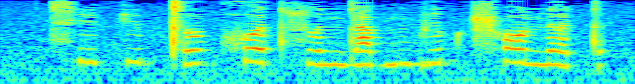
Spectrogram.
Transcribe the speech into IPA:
t͡sʰ i k i b tʼ ɤ ɡ χʷ ɤ t sʷ ɤ n d a b m b i b ʈ͡ʂʰ ɔ n ə t

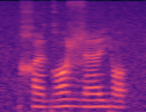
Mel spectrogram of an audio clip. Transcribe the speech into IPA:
χ æ ɡ ɒ ɮ æ j ɒ

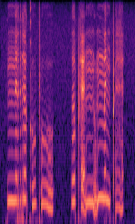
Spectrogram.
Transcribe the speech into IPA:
nː ɛ r œ kʼ uː pʼ uː | ə pʰ ɛ̰ nː ṵ mː ɛ n pʼ ɛ̤

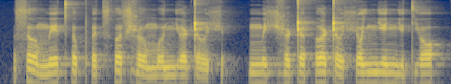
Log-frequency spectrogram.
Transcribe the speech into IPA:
s ɤ˦˨ m e˦ t̪ʰ ə˦ pʰ ə˨ t͡sʰ ɤ˦ s ʐ ɤ˨ m ɤ˧ nʲ ɤ˧ ɐ̯ ʈ ɤ˨ ʃ | m e˧ ʃ ʐ ə˧ ʈ ə˧ h ɤ˦ ɐ̯ ʈ ɤ˨ ʃ ɔ˦ lʲ nʲ e˦ nʲ ɵ˧ tʲ ɔ˦

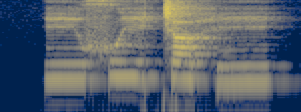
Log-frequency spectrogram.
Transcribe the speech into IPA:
iː˧ xʷ iː˥˧ c ɐ˥˧ h iː˧

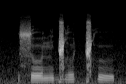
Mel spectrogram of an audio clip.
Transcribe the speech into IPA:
s o n ɡ͡ǁ o ǁʰ u

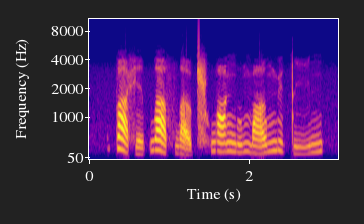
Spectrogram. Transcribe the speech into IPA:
p ä˥˩ x e˩ ɪ̯ p w ä˥˩ f w ä̰˨˩ ʈ͡ʂʰ w ɑ˥ ŋ u˧˥ m ɑ˧˥ ʊ̯ m y˥˩ t̪ i˧˥ n

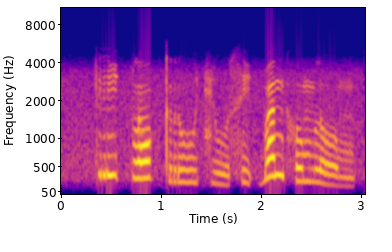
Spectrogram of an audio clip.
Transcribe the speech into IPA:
k r i˥˩ ʔ p l ɔː˥˩ k̚ t r uː˧ t͡ɕ uː˨˩ s i˨˩ ʔ b a˥˩ n h o˧ m l o˨˩ m

